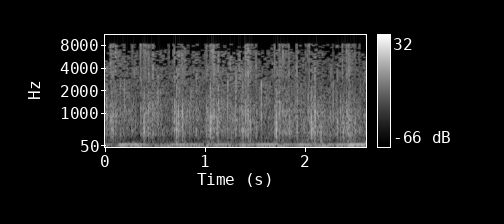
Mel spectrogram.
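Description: Applause for a young poet at a poetry evening: a dense, even patter of many hands clapping that continues steadily throughout without pause.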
